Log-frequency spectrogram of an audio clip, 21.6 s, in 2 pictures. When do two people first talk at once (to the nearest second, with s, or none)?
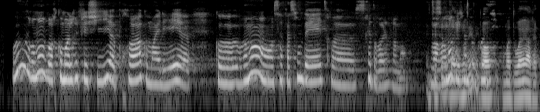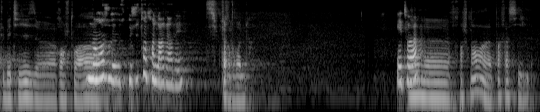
9 s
